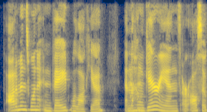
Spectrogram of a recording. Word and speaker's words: Wallachia: Am I saying that wrong again? – You're using like an S sound. – Wallachia? – Wallachia.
